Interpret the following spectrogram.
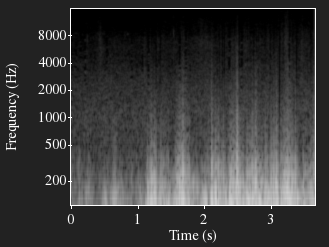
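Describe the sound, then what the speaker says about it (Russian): Strong wind on the Crimean coast buffets the microphone, a loud roaring rumble that swells after the first second and stays heavy and gusty throughout. "ну здесь и ветер, конечно, сильный."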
